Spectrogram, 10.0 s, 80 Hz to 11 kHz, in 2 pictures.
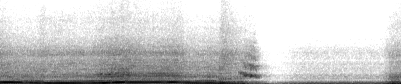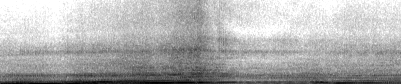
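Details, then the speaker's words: V8 revving up and down at a drag-and-drive event, with a buzzy metallic rattle on the exhaust note from butted exhaust pipe joints that lack a clamp and are temporarily zip-tied. Exhaust pipe rattle. "We're gonna get some big zip ties and zip tie 'em, but they're still rattling, making all kinds of noise. So if you hear crazy noise, it's a stupid vent."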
